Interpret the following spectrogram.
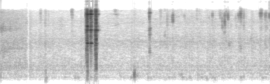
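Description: A few light clicks of laboratory glassware being handled at a separatory funnel, the loudest a short cluster about a second and a half in and a smaller one about two seconds in, against a quiet room.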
